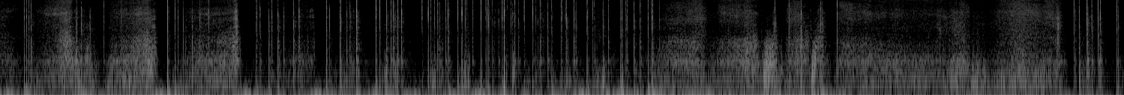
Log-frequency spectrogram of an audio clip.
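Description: Long pink nail tips on both hands scratch and tap a solid wooden tabletop, while the microphones lie nearby untouched. The result is a steady, dense stream of dry, bright scratching with quick, sharp taps mixed in, and no ring after each contact.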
